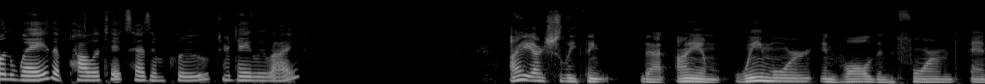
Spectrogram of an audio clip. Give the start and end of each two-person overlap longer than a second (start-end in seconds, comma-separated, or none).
none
